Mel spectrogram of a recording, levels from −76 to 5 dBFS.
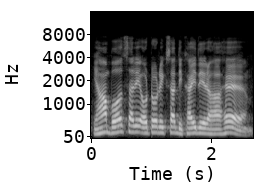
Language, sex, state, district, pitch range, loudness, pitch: Hindi, male, Arunachal Pradesh, Lower Dibang Valley, 150-175 Hz, -15 LUFS, 160 Hz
